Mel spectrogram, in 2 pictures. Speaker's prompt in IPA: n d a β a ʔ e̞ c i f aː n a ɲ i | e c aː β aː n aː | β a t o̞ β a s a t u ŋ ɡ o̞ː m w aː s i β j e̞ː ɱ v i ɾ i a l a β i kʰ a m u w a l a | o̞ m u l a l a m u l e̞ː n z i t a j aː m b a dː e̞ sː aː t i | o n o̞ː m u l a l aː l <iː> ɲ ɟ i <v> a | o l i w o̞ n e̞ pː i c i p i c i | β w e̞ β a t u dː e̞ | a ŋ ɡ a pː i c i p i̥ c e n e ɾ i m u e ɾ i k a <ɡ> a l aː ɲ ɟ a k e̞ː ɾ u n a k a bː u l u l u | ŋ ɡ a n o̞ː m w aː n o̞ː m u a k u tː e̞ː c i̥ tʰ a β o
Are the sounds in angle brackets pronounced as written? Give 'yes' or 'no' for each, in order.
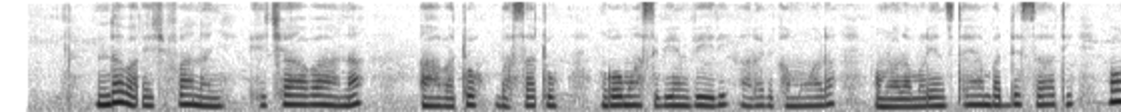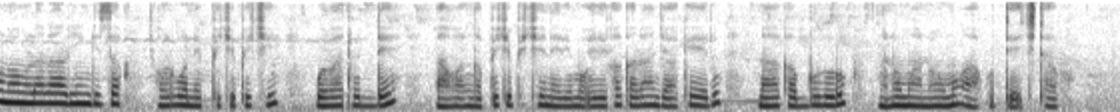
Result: yes, no, no

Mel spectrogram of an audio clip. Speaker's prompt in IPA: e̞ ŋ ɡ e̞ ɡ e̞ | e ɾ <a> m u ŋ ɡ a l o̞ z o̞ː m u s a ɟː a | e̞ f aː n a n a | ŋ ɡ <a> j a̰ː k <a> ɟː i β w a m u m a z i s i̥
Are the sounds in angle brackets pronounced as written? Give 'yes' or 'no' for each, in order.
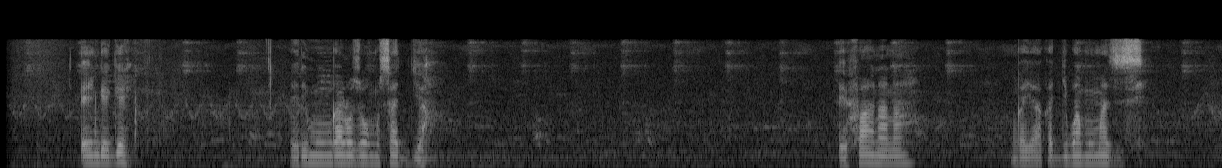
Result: no, yes, yes

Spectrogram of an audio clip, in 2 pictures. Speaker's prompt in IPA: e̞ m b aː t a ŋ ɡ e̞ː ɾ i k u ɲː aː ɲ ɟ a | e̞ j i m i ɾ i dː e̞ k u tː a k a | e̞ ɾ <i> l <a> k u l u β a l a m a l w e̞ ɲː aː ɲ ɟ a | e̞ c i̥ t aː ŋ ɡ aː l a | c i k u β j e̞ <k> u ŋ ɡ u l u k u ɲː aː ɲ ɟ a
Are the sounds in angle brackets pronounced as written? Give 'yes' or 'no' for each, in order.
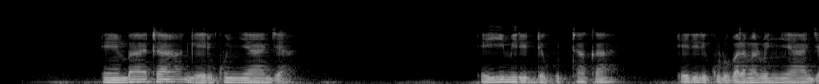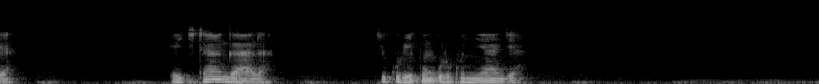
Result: yes, no, yes

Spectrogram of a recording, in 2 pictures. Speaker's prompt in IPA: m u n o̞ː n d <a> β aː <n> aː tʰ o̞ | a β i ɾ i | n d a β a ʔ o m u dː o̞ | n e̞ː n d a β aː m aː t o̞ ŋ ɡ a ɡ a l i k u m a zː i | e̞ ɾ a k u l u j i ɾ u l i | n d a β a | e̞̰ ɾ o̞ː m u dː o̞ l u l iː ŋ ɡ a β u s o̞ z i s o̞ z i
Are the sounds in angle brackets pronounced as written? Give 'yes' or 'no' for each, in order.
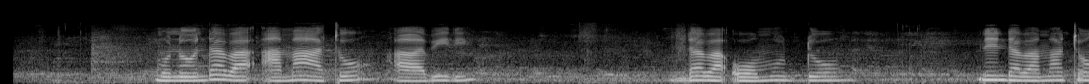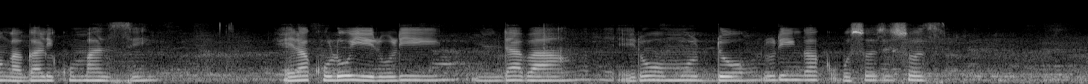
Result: yes, no

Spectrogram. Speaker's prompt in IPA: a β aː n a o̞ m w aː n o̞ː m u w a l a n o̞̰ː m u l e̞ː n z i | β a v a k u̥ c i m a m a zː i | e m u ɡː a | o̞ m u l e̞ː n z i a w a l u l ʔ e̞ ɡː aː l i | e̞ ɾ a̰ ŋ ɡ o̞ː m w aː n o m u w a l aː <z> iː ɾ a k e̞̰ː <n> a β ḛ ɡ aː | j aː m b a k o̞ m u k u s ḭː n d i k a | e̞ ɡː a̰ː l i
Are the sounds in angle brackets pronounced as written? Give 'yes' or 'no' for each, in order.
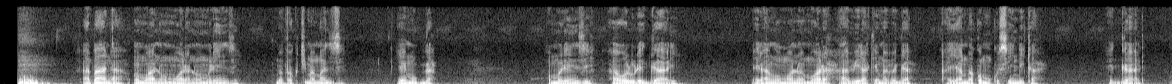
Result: no, no

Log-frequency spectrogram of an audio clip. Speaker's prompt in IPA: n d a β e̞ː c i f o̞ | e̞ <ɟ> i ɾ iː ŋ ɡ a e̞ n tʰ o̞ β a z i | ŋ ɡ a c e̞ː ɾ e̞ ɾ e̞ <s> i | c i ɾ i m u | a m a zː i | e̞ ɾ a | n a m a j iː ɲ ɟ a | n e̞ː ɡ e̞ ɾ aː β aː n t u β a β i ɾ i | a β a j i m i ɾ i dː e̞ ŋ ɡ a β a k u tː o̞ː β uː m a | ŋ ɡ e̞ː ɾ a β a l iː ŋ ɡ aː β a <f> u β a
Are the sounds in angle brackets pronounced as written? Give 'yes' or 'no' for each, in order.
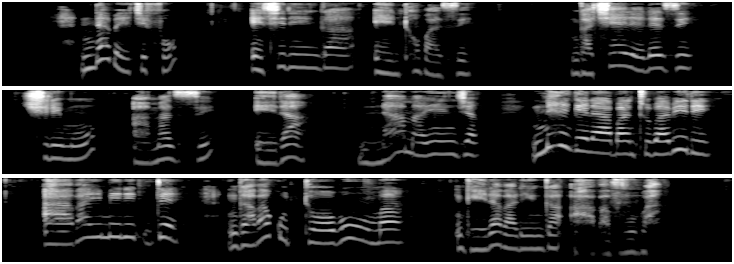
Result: no, no, no

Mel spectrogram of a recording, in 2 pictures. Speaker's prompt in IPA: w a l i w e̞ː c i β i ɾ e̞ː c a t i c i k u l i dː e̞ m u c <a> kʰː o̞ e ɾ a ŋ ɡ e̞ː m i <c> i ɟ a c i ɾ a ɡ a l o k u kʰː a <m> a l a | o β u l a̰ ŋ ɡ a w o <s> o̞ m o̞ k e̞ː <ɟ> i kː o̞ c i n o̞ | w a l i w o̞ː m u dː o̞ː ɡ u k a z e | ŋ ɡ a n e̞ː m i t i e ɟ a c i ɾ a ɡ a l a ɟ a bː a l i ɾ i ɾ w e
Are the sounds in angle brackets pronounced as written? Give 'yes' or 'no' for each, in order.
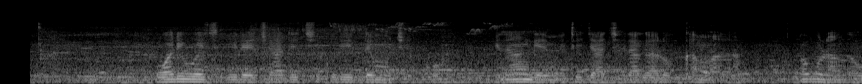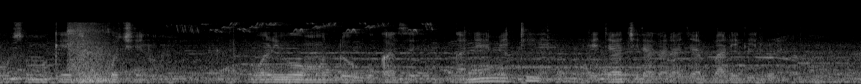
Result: no, no, yes, yes, no

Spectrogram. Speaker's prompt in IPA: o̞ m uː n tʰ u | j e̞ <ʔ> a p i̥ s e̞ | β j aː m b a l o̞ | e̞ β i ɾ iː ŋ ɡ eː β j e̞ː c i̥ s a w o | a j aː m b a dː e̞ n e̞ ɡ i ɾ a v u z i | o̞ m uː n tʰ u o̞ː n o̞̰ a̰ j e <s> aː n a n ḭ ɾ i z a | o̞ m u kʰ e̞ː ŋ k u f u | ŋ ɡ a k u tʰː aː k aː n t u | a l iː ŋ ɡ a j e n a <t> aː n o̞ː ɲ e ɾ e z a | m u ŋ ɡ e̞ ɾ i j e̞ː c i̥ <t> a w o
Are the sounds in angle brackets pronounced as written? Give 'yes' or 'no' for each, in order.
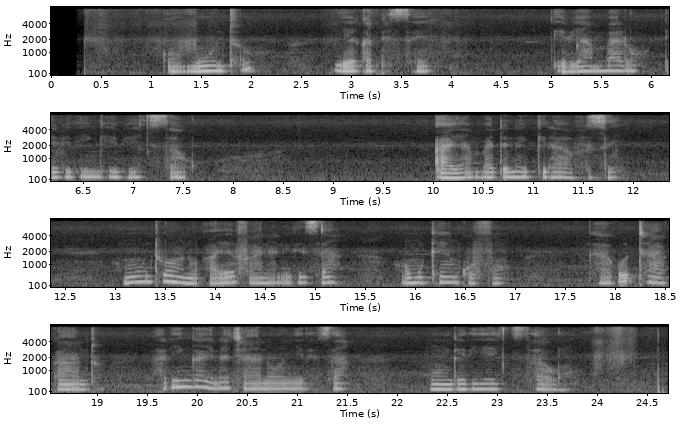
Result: no, no, no, no

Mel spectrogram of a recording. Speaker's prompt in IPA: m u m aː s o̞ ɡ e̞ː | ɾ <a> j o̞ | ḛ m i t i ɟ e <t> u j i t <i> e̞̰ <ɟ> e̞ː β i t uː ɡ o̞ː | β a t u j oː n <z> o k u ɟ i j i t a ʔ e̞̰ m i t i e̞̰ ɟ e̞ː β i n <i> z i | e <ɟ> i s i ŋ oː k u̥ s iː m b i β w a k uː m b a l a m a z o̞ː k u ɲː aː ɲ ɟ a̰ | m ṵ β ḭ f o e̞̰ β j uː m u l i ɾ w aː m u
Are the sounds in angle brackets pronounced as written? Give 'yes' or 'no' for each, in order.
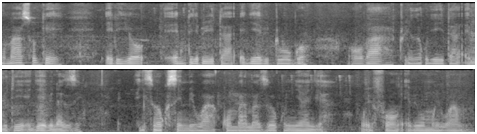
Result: no, yes, no, yes, yes, no, yes

